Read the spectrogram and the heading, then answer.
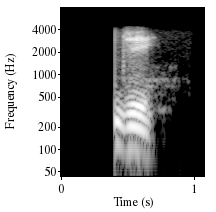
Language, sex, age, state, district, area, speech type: Hindi, male, 60+, Madhya Pradesh, Hoshangabad, rural, conversation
